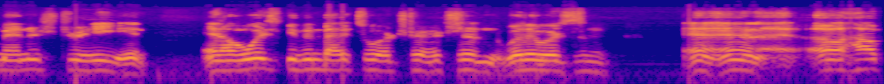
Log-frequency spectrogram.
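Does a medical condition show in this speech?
Yes: cerebral palsy; since birth, uses wheelchair; speech unaffected.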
